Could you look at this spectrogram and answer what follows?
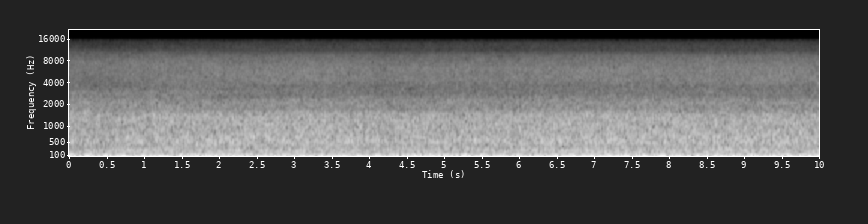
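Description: Steady wind rumble on the microphone over the rushing of a cruise ferry's wake churning through broken sea ice.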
